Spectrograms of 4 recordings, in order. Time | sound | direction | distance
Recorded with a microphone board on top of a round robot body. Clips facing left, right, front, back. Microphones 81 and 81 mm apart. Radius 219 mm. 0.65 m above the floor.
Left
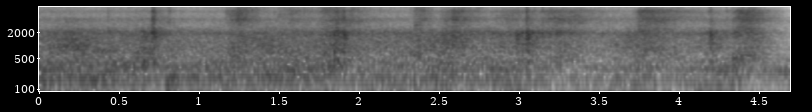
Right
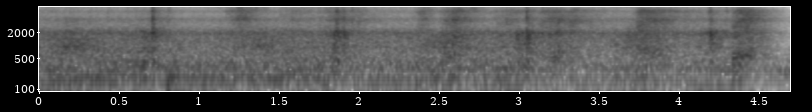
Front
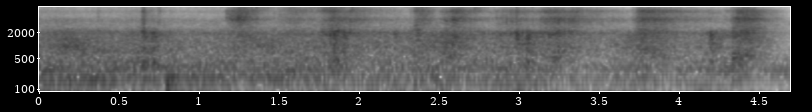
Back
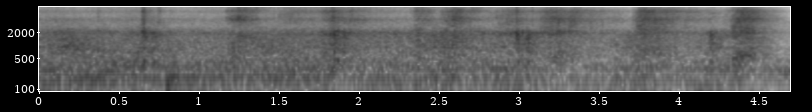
1.1 | footsteps | 120° left | 1.2 m
2.5 | footsteps | 55° right | 4.5 m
